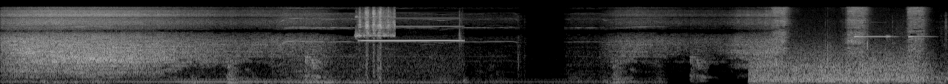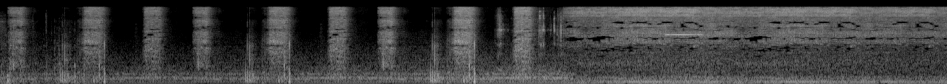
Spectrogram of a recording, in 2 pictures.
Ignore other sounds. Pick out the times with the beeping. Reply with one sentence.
You can hear the beeping from 3.5 to 4.7 s, from 7.5 to 9.4 s and from 16.1 to 16.6 s.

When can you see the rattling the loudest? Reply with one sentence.
The volume of the rattling peaks at 4 seconds.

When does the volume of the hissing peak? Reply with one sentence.
The loudest moment of the hissing is at 1 second.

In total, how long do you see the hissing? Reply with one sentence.
The hissing can be heard for 16 seconds in total.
